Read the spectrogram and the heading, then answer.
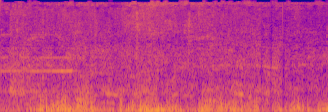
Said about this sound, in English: Not a lot of audio to this, except for it's a recording and a video. I play it because you can hear the crowd off in the distance. They're not even there yet, ladies and gentlemen.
